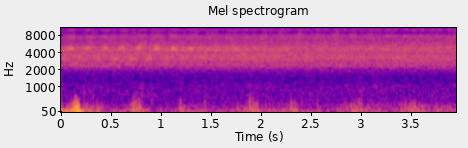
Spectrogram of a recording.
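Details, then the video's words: Morning cicada chorus along the Okawa River by Sakuranomiya Park in Osaka, Japan, early August 2020, a continuous high sizzling drone that never pauses, while footsteps thud regularly underneath. "Walking along the river, with the voice of a cicada"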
